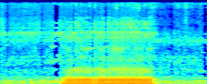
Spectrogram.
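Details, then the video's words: Tired bulldog sleeping, one brief loud snore: a fluttering, rattling low rumble lasting under a second, pulsing rapidly, against quiet room noise. "tierd bulldogs snoring"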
